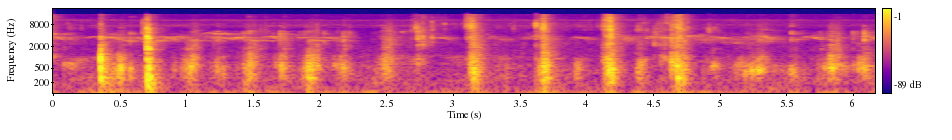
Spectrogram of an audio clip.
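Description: Close-miked chewing of spicy aalu nimki, with crisp crunches as the fried nimki pieces break between the teeth. The two loudest crunches come in the first second, then a steady run of crunches about twice a second.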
